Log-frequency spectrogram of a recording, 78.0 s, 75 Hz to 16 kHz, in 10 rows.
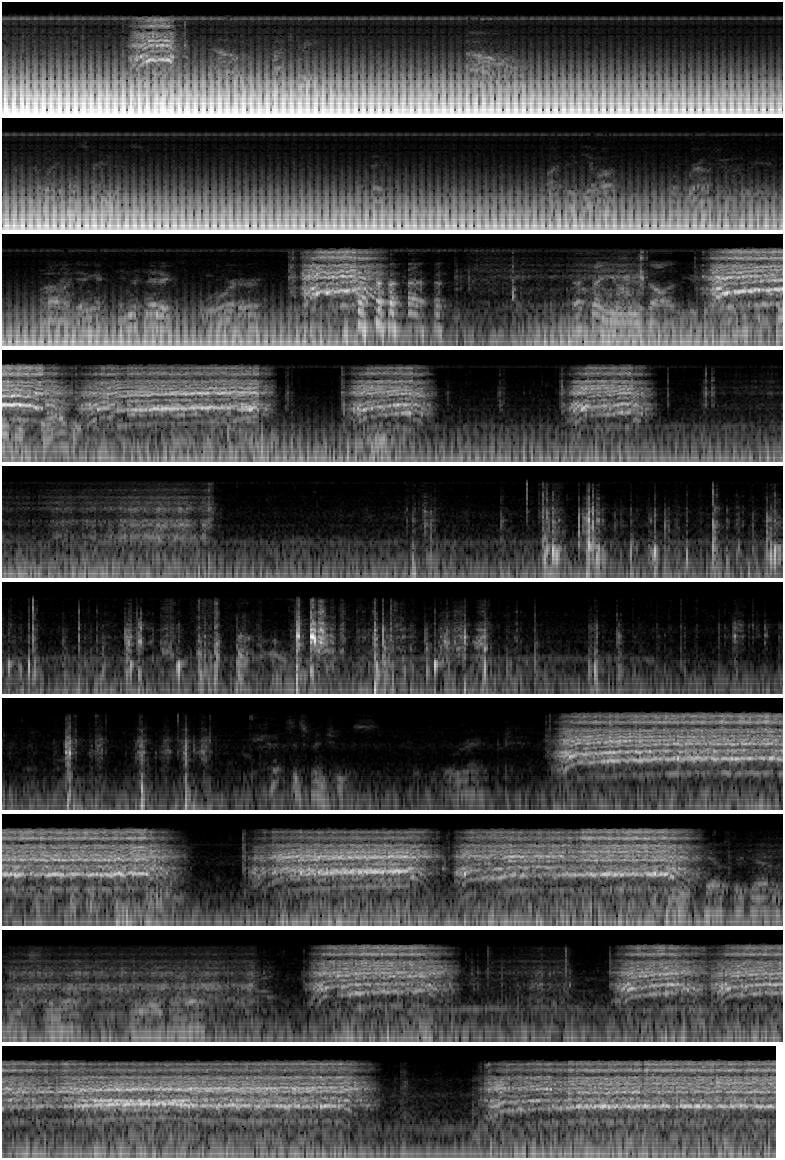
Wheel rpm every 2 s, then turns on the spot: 30, 0, 0, 0, 0, 0, 0, 0, 0, 40, 10, 80, 90, 30, 30, 20, 10, 0, 0, 0, 0, 0, 0, 0, 0, 0, 90, 110, 50, 80, 60, 10, 30, 30, 60, 110, 90, 50, 100.
20-22 30-34 62-64 66-68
